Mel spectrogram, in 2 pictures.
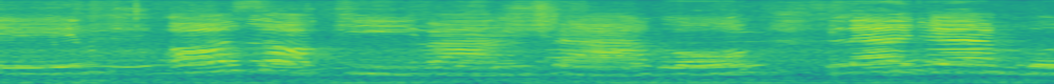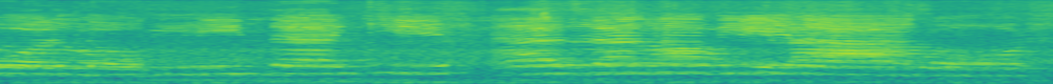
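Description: A group of young kindergarten children singing a Christmas song together, with held, wavering notes.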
